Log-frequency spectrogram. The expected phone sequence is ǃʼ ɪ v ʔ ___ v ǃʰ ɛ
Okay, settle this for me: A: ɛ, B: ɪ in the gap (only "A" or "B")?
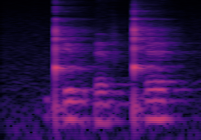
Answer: A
